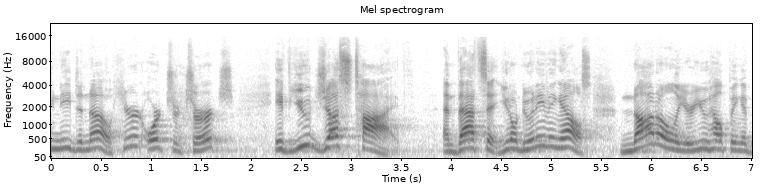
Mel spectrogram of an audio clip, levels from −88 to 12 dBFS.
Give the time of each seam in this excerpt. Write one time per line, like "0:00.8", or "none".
none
